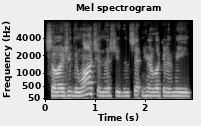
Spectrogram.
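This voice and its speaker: A middle-aged man giving a casual, candid promotional talk to camera, with halting, slightly slurred speech as if half his mouth is numb from the dentist. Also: medium pitch, little pitch movement, fairly bright tone. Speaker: home-based business promoter. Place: small home office. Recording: dull, lo-fi sound.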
